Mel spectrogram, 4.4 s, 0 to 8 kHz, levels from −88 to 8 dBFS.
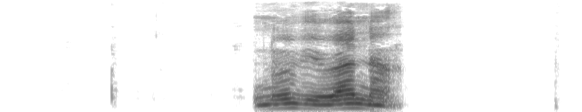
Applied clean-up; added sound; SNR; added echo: none; none; none; none.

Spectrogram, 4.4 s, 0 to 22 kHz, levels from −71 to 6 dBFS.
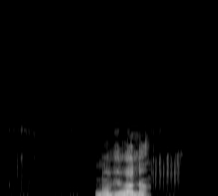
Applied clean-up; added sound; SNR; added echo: neural mask model Resemble Enhance denoiser.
